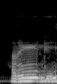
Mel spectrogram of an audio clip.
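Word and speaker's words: read: द अब देखिए जिस वाक्य थर्ड फॉर्म फिर रीड स्पेलिंग भी होती नहीं पढ़ते रेड यहां क्या कहेंगे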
